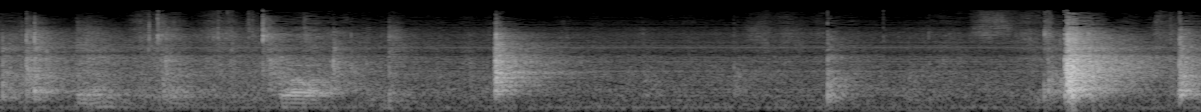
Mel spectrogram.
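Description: Sharp clacks of a blower door's metal frame sections being handled and fitted together, a few separate knocks, the loudest near the end.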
